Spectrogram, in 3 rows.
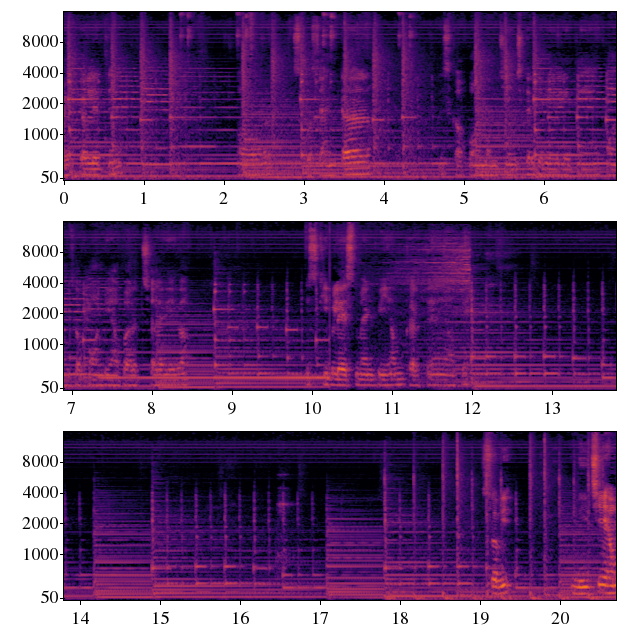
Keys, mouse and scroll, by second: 2.0 shift+click, 2.8 Escape, 8.1 Down, 8.3 Down, 8.8 Down, 9.2 Down, 9.4 Down, 9.8 Up, 10.0 Up, 10.7 Down, 11.4 Up, 11.6 Up, 11.8 Down, 12.0 Down, 13.3 Down, 13.4 Down, 13.9 Down, 14.0 Down, 14.7 Down, 15.7 Down, 16.1 Down, 17.0-18.3 Down, 19.8 Down.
